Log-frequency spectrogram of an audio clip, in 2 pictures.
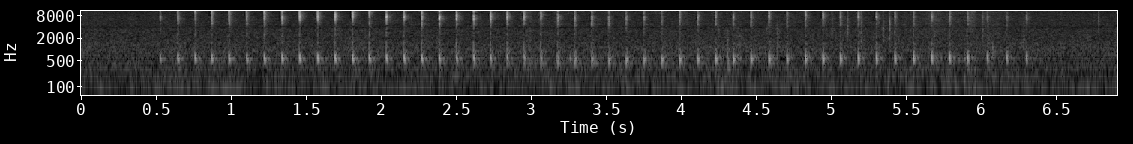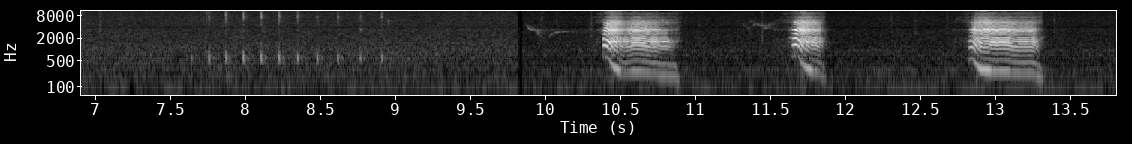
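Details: Porcupine: about six seconds of rapid, evenly paced clicking, a brief pause and a shorter burst of clicks, then three sharp cries that fall steeply in pitch.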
